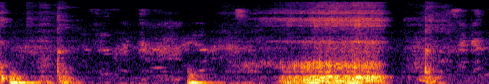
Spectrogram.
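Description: Low rough rattling on breaths in, with soft snorts, during sleep: snoring.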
